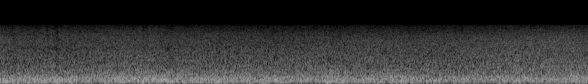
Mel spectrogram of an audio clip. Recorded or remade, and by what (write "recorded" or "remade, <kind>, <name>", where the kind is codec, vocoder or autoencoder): recorded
